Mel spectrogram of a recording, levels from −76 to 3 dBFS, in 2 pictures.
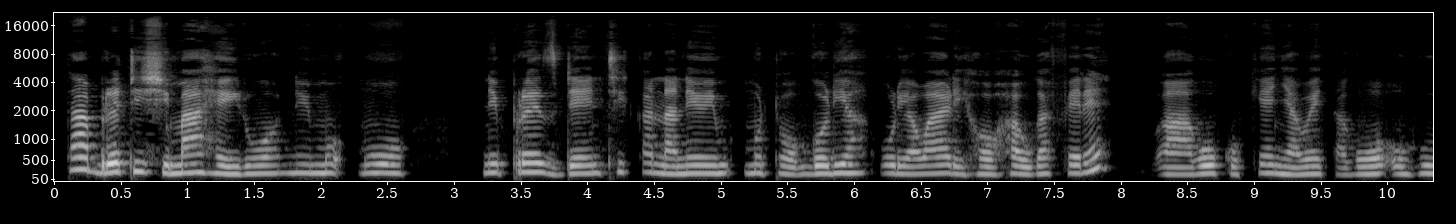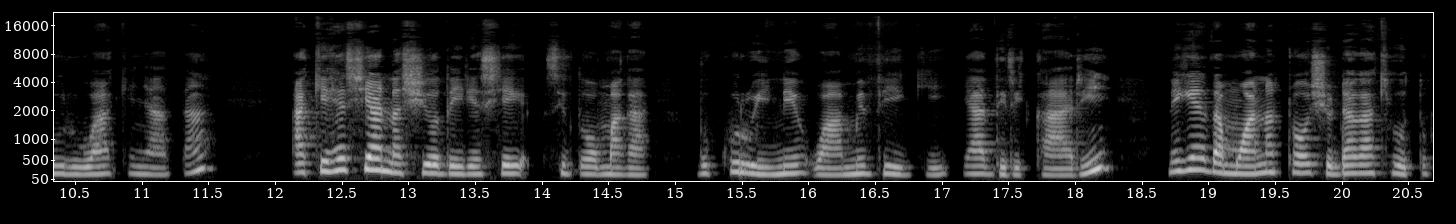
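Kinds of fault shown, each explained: Pre-echo: A transform codec shares its quantisation noise evenly across a whole block. When a sudden attack sits late in that block, noise sized for the loud part spills into the quiet just before it. In this speech clip it happens once, from 12.10 to 12.13 s. A short hiss lasting 32 ms runs ahead of the attack. The onset loses its crispness and sounds smeared.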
